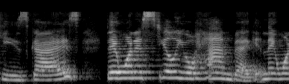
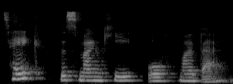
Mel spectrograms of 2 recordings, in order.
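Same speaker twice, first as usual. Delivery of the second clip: soft, low closing release; quiet surrender; 3 semitones lower, 9 dB quieter than usual. Shown as a demonstration. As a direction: say it gently, letting it go. Closes with the release phrase.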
